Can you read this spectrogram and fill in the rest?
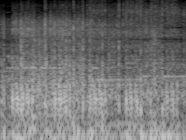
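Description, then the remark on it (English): Rapid, repeated gunshots crackle in a continuous volley, sharp bursts overlapping one another against a dense, rumbling background with no voices. “They keep shooting, keep shooting, keep shooting.”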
